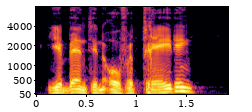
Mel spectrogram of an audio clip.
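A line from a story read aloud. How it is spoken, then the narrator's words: Stern. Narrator (Dutch): zei hij streng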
